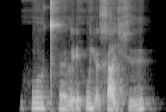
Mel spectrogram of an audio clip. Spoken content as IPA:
h w u˧ t̪ʰ ə̤ː˨˩ l ḛ˧˥ h w ḭ˧˨ ə̯ x a˧˩ j x ɨ˨˦

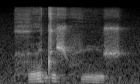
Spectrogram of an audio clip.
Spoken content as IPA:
x ɘ d ɯ ʃ f y ʃ

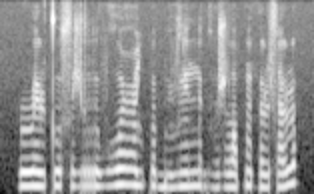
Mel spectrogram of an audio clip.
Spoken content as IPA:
ɹ e ɭ t̪ u s ə ʒ r u v ɣ o ʕ y ʎ p œ b y v lʲ œ̃ n œ ɡʱ ø ʒ lˠ ə p œ̃ θ a ɭ s a ɭ

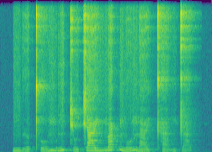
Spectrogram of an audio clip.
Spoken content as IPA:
ŋ ɨ˨˩˨ ə̯ t̪ʰ o˨˩˦ m ə˧˥ ŋ c o˨˩˦ c a˧ j m a˦˥ k̚ n o˧˥ n a˨˩ j t̪ʰ a˨˩˦ n t̪ a˨˩ t̚

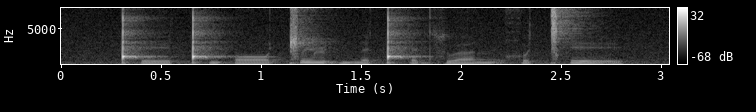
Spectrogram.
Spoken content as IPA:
ǃʰ eː ǃʰ i ʔ ɔː ǁ i ɭ ḭ d n ɛ ǃʰ ɛ d sʷ ɐː n ḛ χʷ e ǀʰ eː

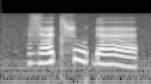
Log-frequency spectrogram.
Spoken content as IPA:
z ɜ t ɬ o̤ ɗ ɜ

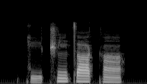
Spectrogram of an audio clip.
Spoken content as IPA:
k i˨ t͡ʃ ĩ˦ t a˦ k ã˦

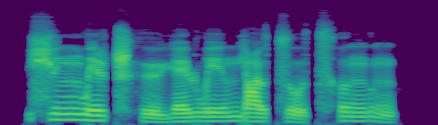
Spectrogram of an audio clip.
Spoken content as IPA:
ɕ y˥ n n̪ w e˥˩ ɪ̯ ʈ͡ʂʰ ɻ̩˨˩ ɥ ɛ˧˥ ɻ w e˧˥ ɪ̯ m j ɑ˧˥ ʊ̯ t͡s o̰˨˩ ʊ̯ t͡sʰ ɤ˥ ŋ ʊ˥˩ ŋ

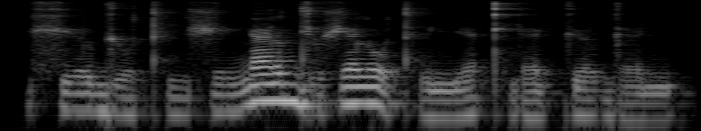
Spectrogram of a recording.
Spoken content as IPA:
xʲ ø˨ l ɡʲ o˩ tʰ i˩ ʃ ɪ˨ ŋ æ˦ l dʲ o˨ ʃ ɛ˥ l o˩ tʰ ɪ˩ nʲ æ˨ kʰ j ɛ˩ kʲ ʌ˨ l ɡ ɛ˩ nʲ

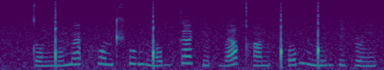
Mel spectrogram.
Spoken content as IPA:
t o˨ ŋ͡ǃ ũ˩˥ b æ̃˥ ʔ f o˥˧ n t͡ʃʰ u˥ ɡ ŋ͡ǃ o˩˥ b k æ˥ k ĩ˨ f b æ˩˥ qʰ æ̃˨ n ǃʰ o˩˥ b ŋ͡ǃ i˩˥ b ɗ i˩˥ k ɹ ĩ˨

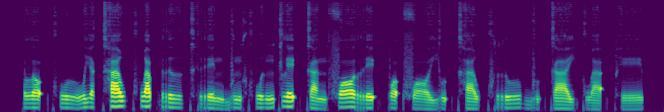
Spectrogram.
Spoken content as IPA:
l ɔ˨˩ ʔ kʰ w uː˩˦ w i˧ a̯ kʰ a˥˩ w kʰ w a˥˩ p̚ r ɯː˧ kʰ r e˨˩ n b u˧ n kʰ w ɯ˦˥ ŋ k l e˥˩ ʔ k a˨˩ n f ɔː˥˩ r e˦˥ ʔ p ɔ˦˥ ʔ f ɔː˧ j u˥˩ ʔ kʰ a˧ w kʰ r uː˥˩ b u˨˩ ʔ k aː˧ j k w a˨˩ ʔ pʰ eː˦˥ p̚

